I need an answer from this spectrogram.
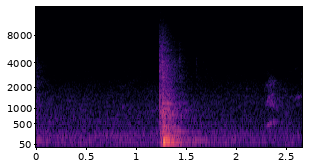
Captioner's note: door slams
